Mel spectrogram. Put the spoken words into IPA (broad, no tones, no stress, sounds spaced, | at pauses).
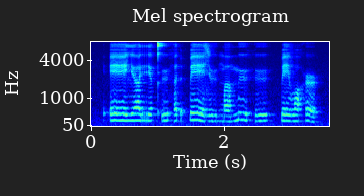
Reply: ʔ eː lʲ ʌː rʲ ʌ kʼ ʉ h ə ɗ ə̰ k͡p eː z ʉː ŋ͡m ʌː m ʉ h ʉ | k͡p e v ɔ h ə˞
